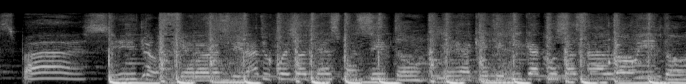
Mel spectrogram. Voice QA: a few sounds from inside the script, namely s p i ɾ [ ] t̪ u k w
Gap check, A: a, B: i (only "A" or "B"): A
